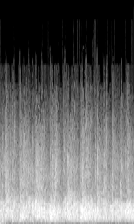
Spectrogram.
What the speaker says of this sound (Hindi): एक जोरदार ताली आपके लिए होना चाहिए।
